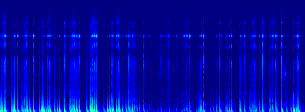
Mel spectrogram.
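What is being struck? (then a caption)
Small glass perfume bottle with liquid. A small rectangular glass perfume bottle, partly filled with yellow liquid, is tapped quickly with fingertips and nails. The taps come in a fast, uneven patter of short, dull knocks with a low, muffled body, a faint steady high tone and light clicks. They fade slightly toward the end.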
